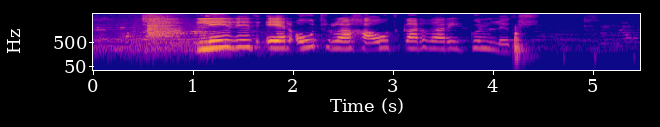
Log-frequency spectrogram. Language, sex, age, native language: Icelandic, male, 18-19, Icelandic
